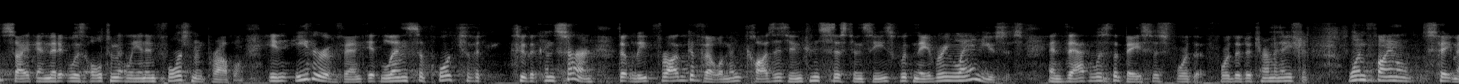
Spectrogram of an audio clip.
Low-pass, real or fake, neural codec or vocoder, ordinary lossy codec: 7.2 kHz; fake; autoencoder, 48 kHz, 32 numbers a frame, DAC-VAE, trained on Japanese speech; Opus, 24 kbps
